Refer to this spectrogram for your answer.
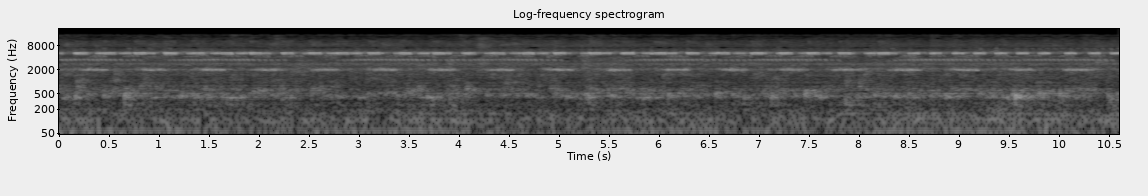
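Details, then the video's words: Jangkrik crickets played as a rat repellent and bedtime sound: a shrill, rapidly pulsed trill running without pause, paired with a softer lower chirp repeating in short regular beats. "Suara jangkik pengusir tikus pengantar tidur"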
